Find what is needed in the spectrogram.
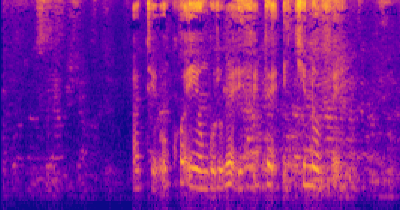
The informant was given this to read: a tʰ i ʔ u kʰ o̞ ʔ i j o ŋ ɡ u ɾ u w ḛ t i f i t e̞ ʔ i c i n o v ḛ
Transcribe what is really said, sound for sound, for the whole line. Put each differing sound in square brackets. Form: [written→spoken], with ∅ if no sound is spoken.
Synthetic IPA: a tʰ i ʔ u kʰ o̞ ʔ i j o ŋ ɡ u ɾ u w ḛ [t→ʔ] i f i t e̞ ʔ i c i n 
